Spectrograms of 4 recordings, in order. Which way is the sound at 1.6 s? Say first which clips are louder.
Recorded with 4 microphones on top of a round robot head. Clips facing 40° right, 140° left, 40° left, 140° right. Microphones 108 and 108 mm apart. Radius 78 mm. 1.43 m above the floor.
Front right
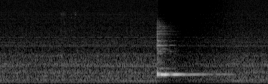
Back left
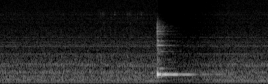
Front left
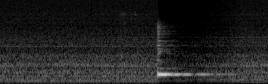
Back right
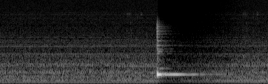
Even, even; 165° right.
